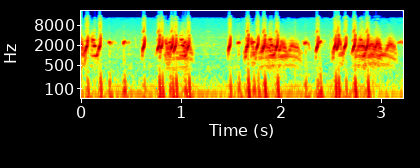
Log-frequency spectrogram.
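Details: Quail, possibly a rain quail, calling in quick, harsh, rasping bursts of paired metallic notes, about one burst per second, over a faint steady electrical hum.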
